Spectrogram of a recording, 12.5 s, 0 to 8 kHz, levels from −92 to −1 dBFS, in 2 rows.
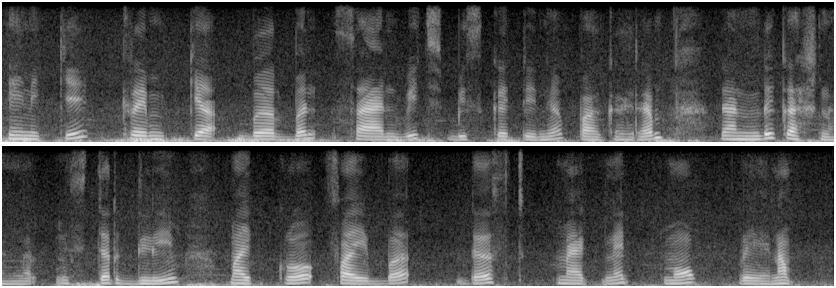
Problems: background sounds at intervals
